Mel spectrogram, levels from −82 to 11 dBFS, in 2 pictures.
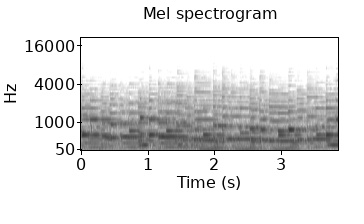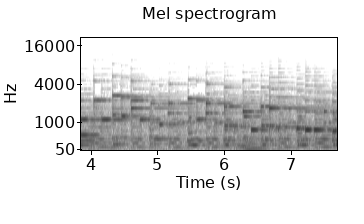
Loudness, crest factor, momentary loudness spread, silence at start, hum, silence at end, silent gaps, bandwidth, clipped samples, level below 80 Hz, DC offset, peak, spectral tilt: -20 LUFS; 14 dB; 5 LU; 0 s; none; 0 s; none; 7.6 kHz; under 0.1%; -38 dBFS; under 0.1%; -6 dBFS; -8 dB/octave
